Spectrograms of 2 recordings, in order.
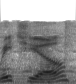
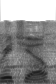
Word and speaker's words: Riccio: I am Riccio. Not Riccio anymore. I'm correcting my name. I've been saying it wrong. Riccio, here along with Matt Allen.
